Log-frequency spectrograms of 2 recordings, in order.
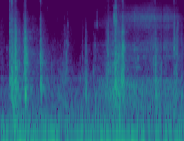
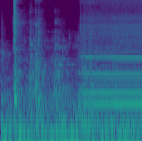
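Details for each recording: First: Old Bachmann model locomotive with a can motor: a few light clicks, then a soft, even motor whirr building smoothly with no grinding or rattle. Normal, quiet running. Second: Athearn Pennsylvania F-unit model train locomotive given power: a short click, then a steady buzzing hum at one pitch with no gear rhythm; the motor gets power and is probably good, but the drive is completely seized.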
